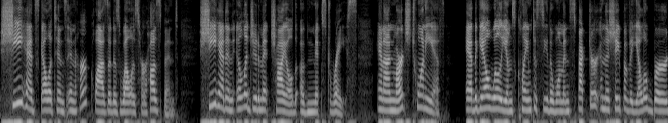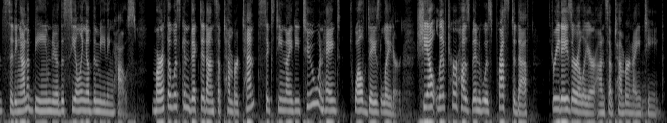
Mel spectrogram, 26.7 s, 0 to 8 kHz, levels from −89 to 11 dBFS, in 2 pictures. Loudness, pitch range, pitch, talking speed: -27 LUFS, 195-235 Hz, 210 Hz, 170 wpm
